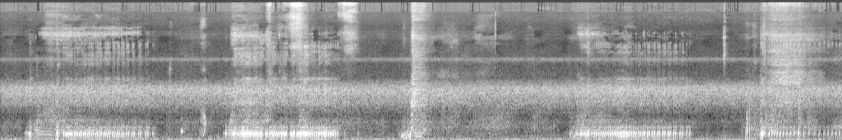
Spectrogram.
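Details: Loud, rattling, engine-like snores likened to a dirt bike, in long bursts, about three in seventeen seconds, with quieter breathing between; heavy snoring.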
